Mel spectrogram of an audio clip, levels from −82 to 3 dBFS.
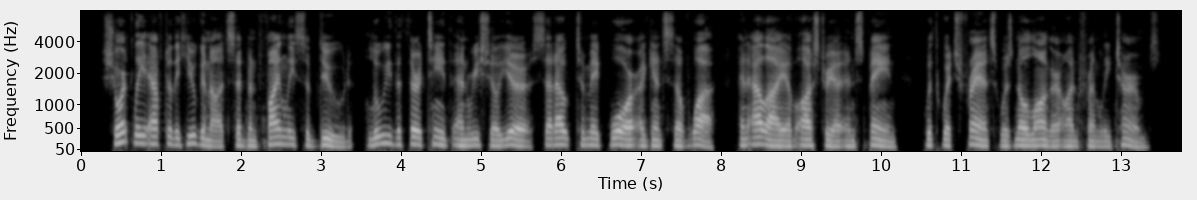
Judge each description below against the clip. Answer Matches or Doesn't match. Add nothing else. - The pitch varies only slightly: Doesn't match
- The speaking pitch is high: Doesn't match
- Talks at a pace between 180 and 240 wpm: Doesn't match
